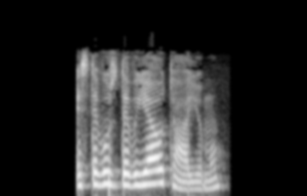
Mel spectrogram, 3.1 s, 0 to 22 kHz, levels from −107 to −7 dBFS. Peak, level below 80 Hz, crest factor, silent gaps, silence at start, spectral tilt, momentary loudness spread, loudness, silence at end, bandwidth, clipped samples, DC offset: 0 dBFS; -50 dBFS; 18 dB; none; 0.75 s; -4 dB/octave; 14 LU; -15 LUFS; 0.85 s; 7.8 kHz; under 0.1%; under 0.1%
